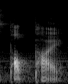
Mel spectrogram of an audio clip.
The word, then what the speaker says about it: Popeye: even British English it's Popeye it's more of a pop pop pop sound so it's pop by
